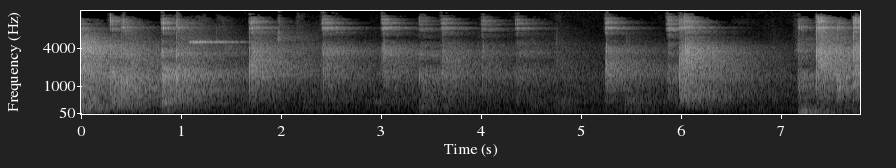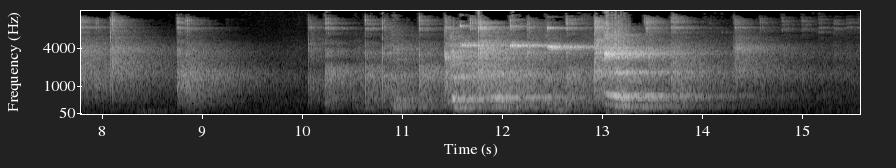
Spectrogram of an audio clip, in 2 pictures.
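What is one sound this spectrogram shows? A table tennis ball clicks sharply against paddles and the table, echoing in a large hall.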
